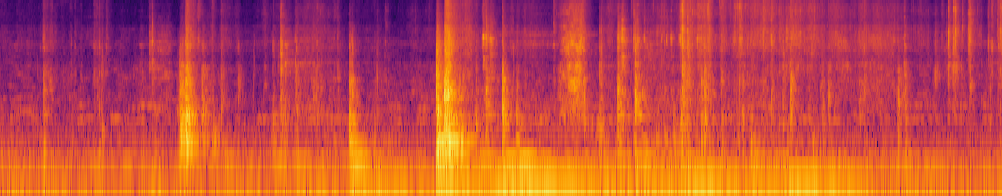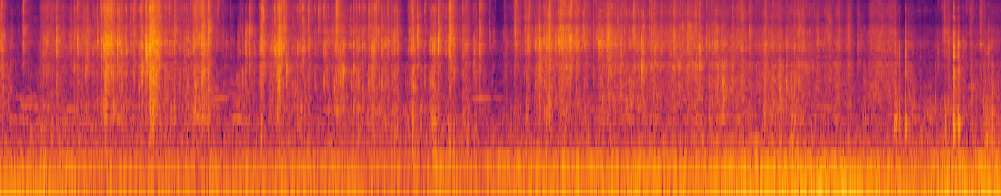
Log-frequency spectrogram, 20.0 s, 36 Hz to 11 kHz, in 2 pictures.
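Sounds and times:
foil pack crinkling: 6.6s - 20.0s.

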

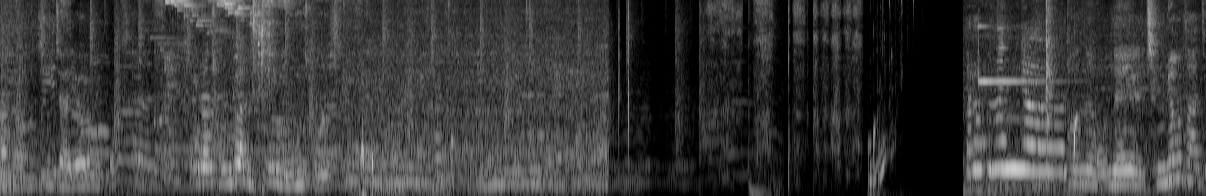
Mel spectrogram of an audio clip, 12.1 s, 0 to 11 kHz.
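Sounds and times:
quick rising bloop: 3.6s - 3.9s.

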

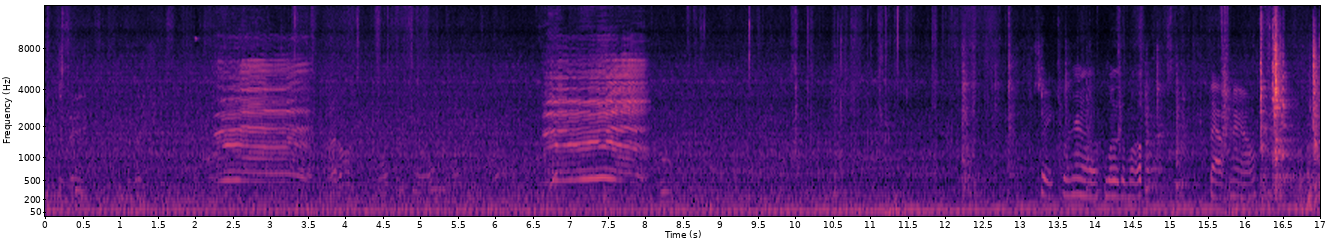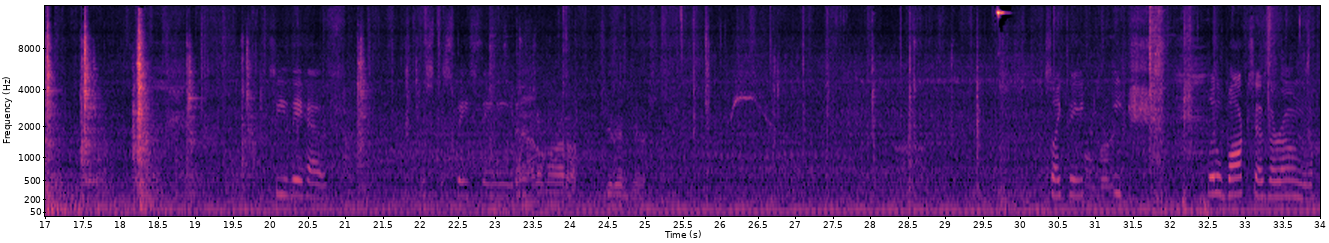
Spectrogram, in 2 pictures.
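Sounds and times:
calf bawling: 2.2s - 3.6s, 6.6s - 8.2s
metal gate latch clacking: 16.2s - 19.8s.

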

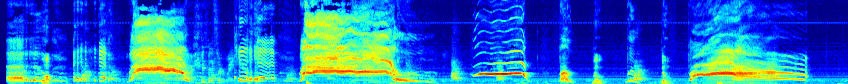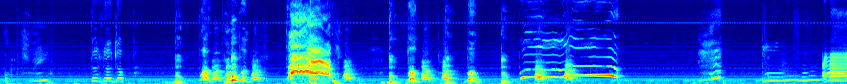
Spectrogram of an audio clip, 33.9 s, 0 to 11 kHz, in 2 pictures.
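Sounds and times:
toddler squealing and laughing: 0.2s - 3.8s, 4.8s - 8.7s, 9.4s - 10.6s, 13.8s - 16.2s, 22.7s - 23.7s, 27.4s - 29.4s
high-pitched howl: 6.0s - 8.6s, 9.4s - 10.7s, 13.8s - 16.2s, 27.4s - 29.4s, 33.2s - 33.9s.

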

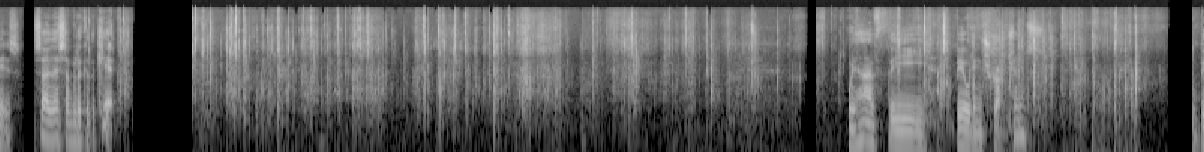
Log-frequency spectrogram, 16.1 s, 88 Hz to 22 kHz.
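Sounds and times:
plastic bags crinkling: 1.5s - 1.7s, 2.6s - 15.4s.

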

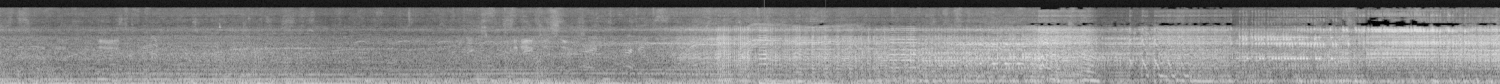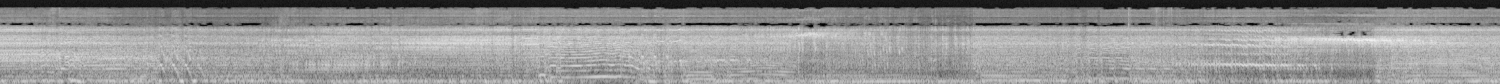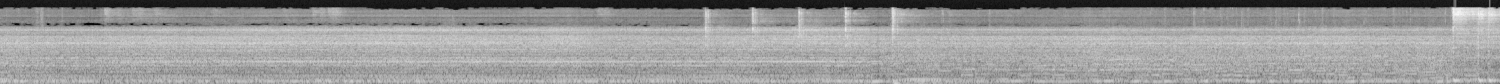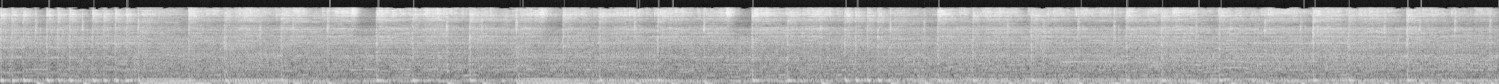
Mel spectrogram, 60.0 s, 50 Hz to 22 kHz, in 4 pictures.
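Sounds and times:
electric guitar with effects: 0.0s - 59.9s
loud live rock music: 0.0s - 59.9s.

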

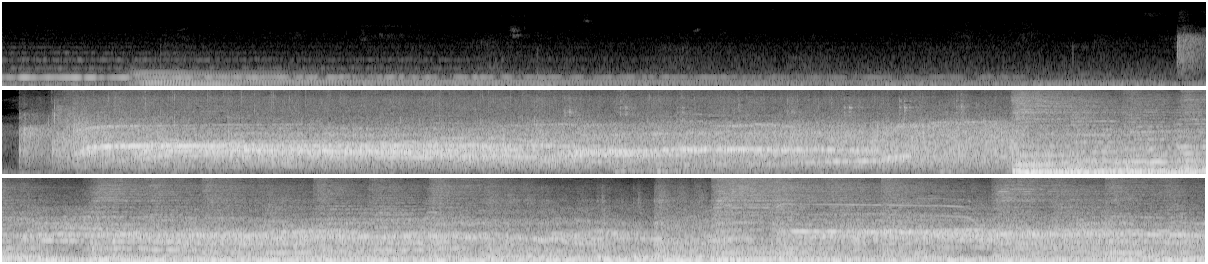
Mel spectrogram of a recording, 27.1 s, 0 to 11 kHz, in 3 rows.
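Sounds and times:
audience applause and cheering: 8.8s - 27.0s
live band heavy beat: 16.5s - 27.0s.

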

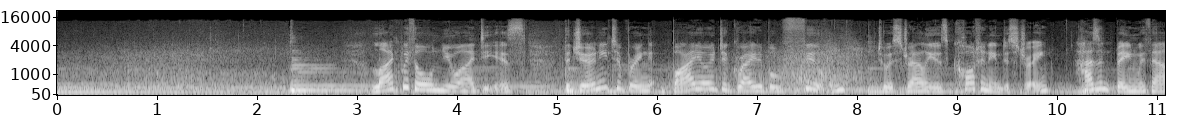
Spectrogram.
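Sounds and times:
steady hiss: 0.0s - 9.0s
sustained chord background music: 0.0s - 11.0s.

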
